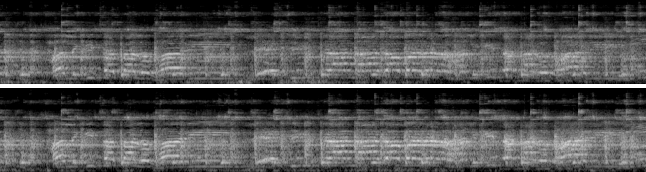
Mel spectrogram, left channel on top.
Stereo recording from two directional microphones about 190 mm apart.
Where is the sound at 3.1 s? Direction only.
60° left (ahead or behind).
